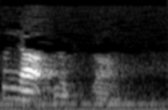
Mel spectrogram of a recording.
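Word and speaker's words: theopneustos (θεόπνευστος): The word that Paul uses here may be pronounced theopneustos.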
